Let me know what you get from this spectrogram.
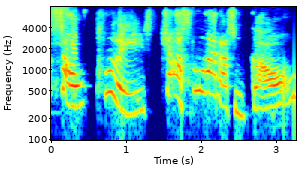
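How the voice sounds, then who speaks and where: A woman's voice: high-pitched, animated, very slow, gravelly, a little mellow, no room sound, full character voice. A woman playing a timid, kind, earnest bird with a stammering manner in a comedy table read. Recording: dry, dull lo-fi audio.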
